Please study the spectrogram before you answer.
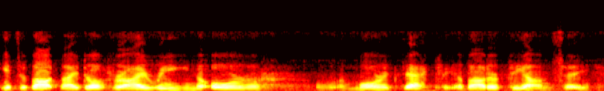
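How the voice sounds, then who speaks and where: A woman's voice: sits low, normal speed. A woman playing a worried, refined mother in a 1940s radio drama, speaking earnestly and hesitantly. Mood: anxious, polite. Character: worried, genteel middle-aged mother hiring a detective. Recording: dull old radio recording.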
